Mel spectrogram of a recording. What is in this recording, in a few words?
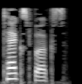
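"textbooks", English, British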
